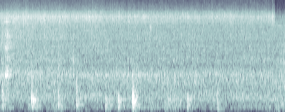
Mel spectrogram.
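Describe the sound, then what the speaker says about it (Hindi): A spoon stirring yogurt into chicken white karahi in a hot pan, with soft irregular scraping taps over a steady sizzle, close and moderately loud. "अब इसे अच्छी तरह से कर देंगे मिक्स।"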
